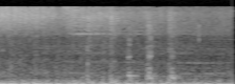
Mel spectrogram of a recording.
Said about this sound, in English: So, Gunny, bring that train in.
